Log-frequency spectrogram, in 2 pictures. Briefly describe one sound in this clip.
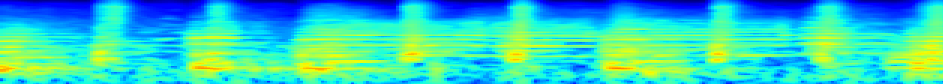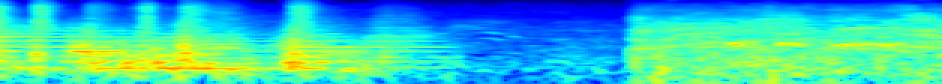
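A brass band plays a lively tune close by.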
